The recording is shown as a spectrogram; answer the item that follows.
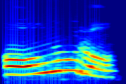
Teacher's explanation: a sílaba ou tem uma vogal O e tem a semivogal U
